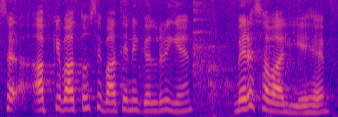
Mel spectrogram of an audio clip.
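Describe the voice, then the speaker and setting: A woman's voice: fairly high pitch, mellow. A woman hosting an interview, putting long questions to her guest and steering the conversation back on track. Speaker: interview host.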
